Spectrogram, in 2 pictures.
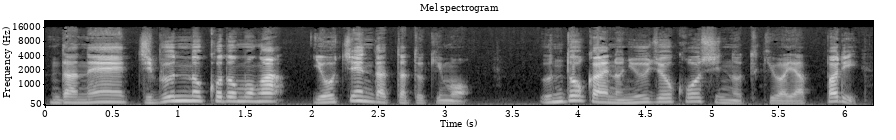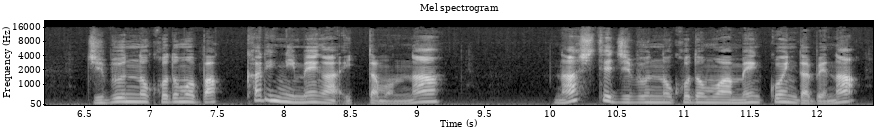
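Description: A man's voice: a little high, animated, moderate pace, no echo. A man in his fifties with a Tohoku accent, a pastor hosting a religious radio talk in a folksy, chatty way. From Akita, Japan. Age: 50s.

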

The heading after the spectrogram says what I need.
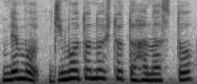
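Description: A woman in her fifties with a Kansai accent, co-hosting a religious radio talk and gently prompting her husband. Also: high-pitched, fairly even intonation, moderate pace. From Hyogo, Japan. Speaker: co-host.

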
